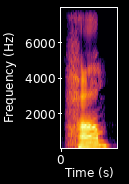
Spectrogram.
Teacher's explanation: there's an r in there so you extend the a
